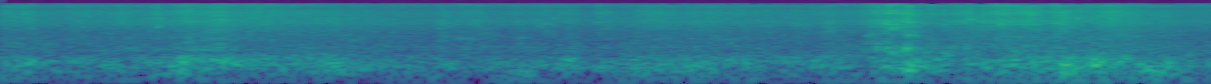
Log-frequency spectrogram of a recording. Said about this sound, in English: The big lake. Just taking a few moments here and now to feel into the rhythms, the sounds, the energy of this great living body of water.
